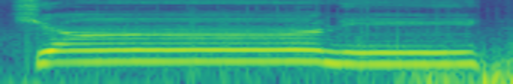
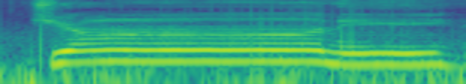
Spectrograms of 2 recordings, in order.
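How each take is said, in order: First: High, drawn-out call falling off; lost call. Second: High held call dropping at the end; falls off at end. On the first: Demonstrating the lost calf call, high then falling. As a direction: hold it then let it fall at the end. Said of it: "starts out medium". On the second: Demonstrating the lost call again, high then fading. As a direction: let the end fall away. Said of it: "and falls off at the end". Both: Shown as a demonstration.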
